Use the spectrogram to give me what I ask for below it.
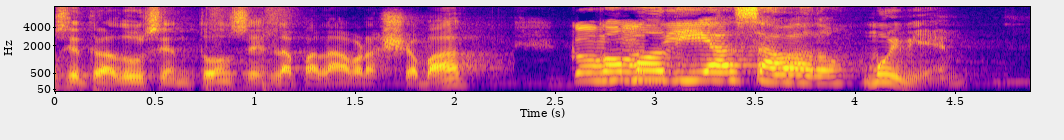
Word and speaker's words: Shabbat: En hebreo, queridos niños, se dice Shabbat.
